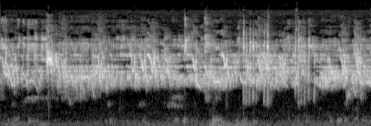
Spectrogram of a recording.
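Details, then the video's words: Happy budgerigars chirping, described as Australian birds: a dense, continuous chatter of warbled, scratchy chirps and squawks from several birds, with no pauses. "happy budgies chirping sound"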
